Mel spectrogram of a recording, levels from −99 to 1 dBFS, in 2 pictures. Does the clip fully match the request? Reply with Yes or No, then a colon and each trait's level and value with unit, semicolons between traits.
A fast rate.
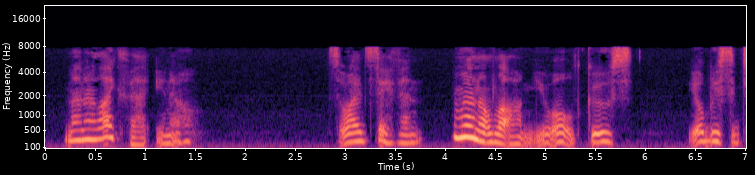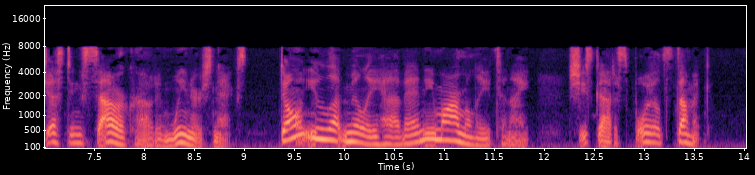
No: average, 155 wpm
